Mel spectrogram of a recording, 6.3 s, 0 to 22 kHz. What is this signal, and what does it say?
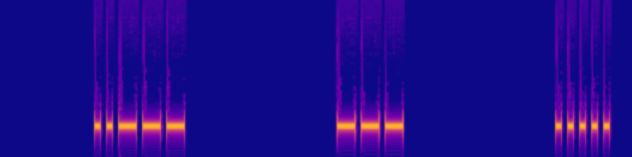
Morse code, heard as a keyed tone, about 20 wpm, spaced as for 5 wpm, 700 Hz. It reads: 2O5
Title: 255 Lesson 41e - Period - Three Characters 20wpm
